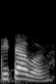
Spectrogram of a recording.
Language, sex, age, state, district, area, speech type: Assamese, female, 45-60, Assam, Jorhat, urban, conversation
